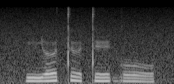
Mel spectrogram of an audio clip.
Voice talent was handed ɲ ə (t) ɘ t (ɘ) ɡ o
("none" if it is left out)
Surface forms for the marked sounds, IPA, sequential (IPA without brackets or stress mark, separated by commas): t, e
